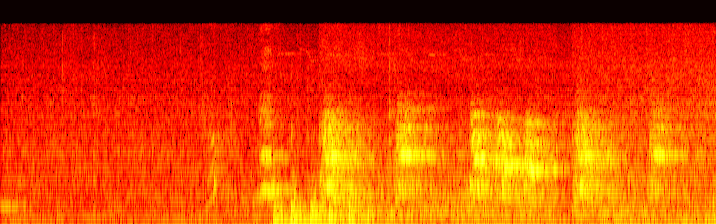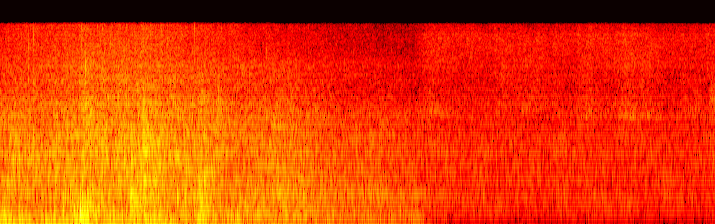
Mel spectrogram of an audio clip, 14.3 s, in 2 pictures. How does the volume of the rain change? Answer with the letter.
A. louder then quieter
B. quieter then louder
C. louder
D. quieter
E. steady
A.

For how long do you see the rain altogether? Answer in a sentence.
You can hear the rain for 14 seconds altogether.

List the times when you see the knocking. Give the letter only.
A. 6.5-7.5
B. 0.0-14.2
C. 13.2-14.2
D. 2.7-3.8
D.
